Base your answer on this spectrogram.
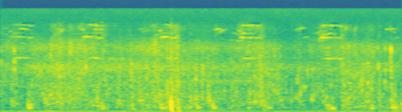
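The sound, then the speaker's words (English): Oars dip and splash as a small boat is rowed alongside a ship, with a sharp knock of wood partway through, over steady low water and wind noise; no one speaks. “As Nick rowed, the captain cut the ropes on the sergeant's legs.”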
